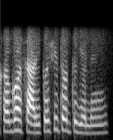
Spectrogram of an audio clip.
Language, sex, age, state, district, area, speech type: Goan Konkani, female, 30-45, Goa, Canacona, rural, conversation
